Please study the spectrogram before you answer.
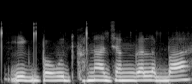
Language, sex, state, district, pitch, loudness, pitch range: Bhojpuri, female, Uttar Pradesh, Deoria, 185 Hz, -10 LUFS, 185-190 Hz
